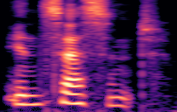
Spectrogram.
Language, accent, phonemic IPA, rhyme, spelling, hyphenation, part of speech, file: English, US, /ɪnˈsɛs.ənt/, -ɛsənt, incessant, in‧ces‧sant, adjective, En-us-incessant.ogg
- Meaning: Without pause or stop; not ending, especially to the point of annoyance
